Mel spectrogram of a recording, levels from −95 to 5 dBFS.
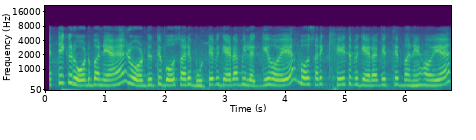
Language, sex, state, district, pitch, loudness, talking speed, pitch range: Punjabi, female, Punjab, Pathankot, 275 Hz, -13 LUFS, 220 wpm, 255-290 Hz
